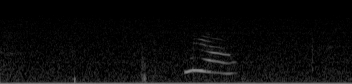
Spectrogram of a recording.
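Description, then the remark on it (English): A single short meow from a female cat, rising then falling slightly, heard clearly near the middle against a steady low background hiss, with no talking. “You want to lay your head down on the kitty?”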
